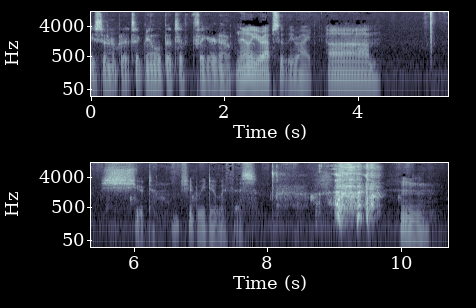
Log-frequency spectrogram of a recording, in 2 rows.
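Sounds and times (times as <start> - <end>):
speech: 0.0 - 4.4, 5.6 - 10.5
harsh coughs: 8.7 - 9.8.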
